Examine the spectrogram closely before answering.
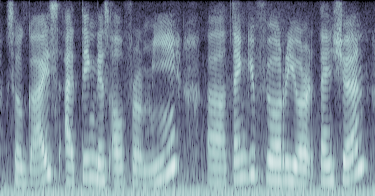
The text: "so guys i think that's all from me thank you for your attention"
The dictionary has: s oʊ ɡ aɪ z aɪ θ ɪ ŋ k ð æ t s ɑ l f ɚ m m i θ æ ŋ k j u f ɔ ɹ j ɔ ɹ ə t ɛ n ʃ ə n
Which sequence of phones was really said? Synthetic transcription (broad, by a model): s oʊ ɡ aɪ s aɪ t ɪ ŋ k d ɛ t s ɑ l f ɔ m m i t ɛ ŋ k j u f ɔ ɹ j ɔ ɹ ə t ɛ n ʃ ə n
